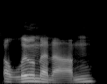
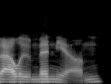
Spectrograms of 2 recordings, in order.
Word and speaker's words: aluminum: Another one that we say differently is aluminum instead of aluminium.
